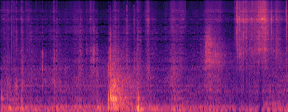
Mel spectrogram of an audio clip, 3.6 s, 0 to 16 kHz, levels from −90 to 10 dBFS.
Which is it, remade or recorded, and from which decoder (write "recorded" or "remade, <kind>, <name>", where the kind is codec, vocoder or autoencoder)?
remade, codec, SNAC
